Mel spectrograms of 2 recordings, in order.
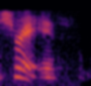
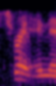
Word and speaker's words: Trenton: You know you're from Jersey when you pronounce Trenton as Trenton. People out of Jersey say Trenton. They pronounce the T.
